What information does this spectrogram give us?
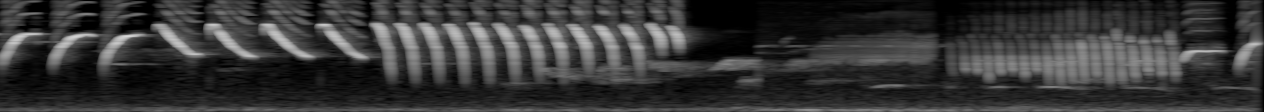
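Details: Canary song for training other canaries: quick series of rising then falling whistled notes, a long fast trill of downward sweeps, then a softer rattling roll and a closing whistle.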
